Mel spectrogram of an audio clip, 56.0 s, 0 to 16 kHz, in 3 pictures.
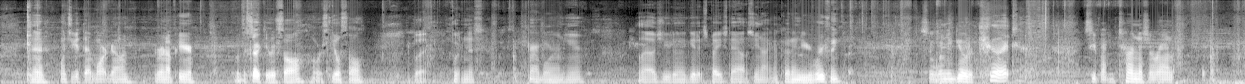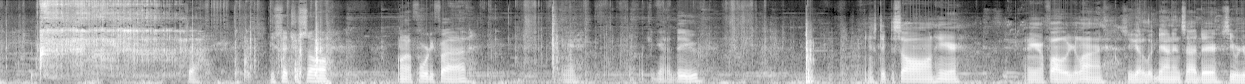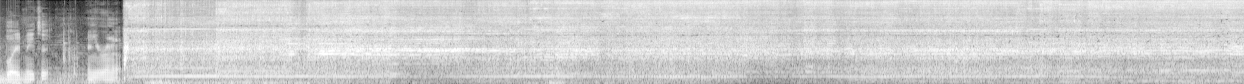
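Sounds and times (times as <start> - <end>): circular saw cutting wood: 19.1 - 22.1, 39.2 - 56.0.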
